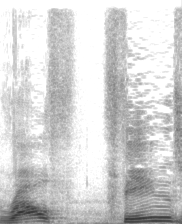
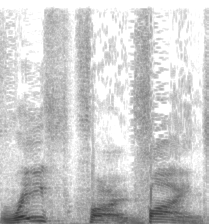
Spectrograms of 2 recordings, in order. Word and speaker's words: Ralph Fiennes: Is it Ralph Fiennes? No, it's Rafe Fiennes.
